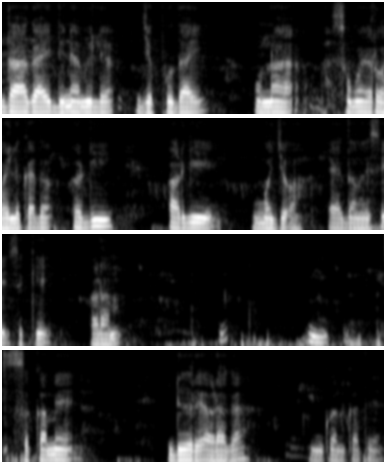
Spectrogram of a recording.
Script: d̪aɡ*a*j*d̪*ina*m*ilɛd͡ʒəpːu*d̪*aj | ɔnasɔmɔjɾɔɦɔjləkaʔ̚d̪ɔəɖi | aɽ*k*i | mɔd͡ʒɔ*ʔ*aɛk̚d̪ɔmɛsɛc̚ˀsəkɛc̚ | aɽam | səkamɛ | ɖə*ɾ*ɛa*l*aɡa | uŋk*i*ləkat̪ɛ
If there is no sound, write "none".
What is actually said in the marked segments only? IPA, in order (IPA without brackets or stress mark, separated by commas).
a, d̪, m, d̪, ɡ, ʔ, ɾ, ɽ, a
